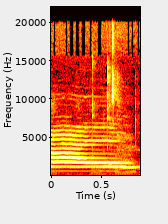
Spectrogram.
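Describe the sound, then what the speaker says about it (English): A cat meows softly in a video game, one drawn-out, slightly wavering cry heard up close over steady background music. "I hear a little meow from below me."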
